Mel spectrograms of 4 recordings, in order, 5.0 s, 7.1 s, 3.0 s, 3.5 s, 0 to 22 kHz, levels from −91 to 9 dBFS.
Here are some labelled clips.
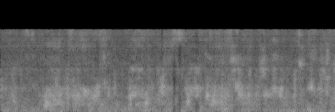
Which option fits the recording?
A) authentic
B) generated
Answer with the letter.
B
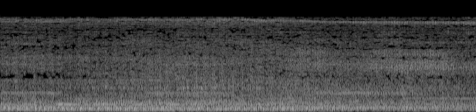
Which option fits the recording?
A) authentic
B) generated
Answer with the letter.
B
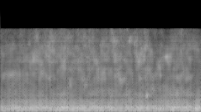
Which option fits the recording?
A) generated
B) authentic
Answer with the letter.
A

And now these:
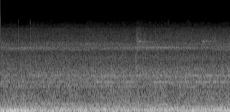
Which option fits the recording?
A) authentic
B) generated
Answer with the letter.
A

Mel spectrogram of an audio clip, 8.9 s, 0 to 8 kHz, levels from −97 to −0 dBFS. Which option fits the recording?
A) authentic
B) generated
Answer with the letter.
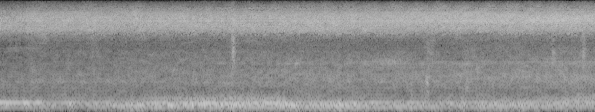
B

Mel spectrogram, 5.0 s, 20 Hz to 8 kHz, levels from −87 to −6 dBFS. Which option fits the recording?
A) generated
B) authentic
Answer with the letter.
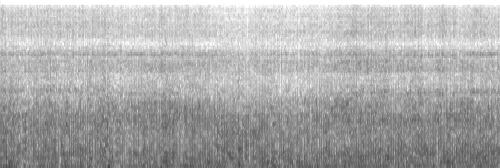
A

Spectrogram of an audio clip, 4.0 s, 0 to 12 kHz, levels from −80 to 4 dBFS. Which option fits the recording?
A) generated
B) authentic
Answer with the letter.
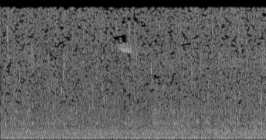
B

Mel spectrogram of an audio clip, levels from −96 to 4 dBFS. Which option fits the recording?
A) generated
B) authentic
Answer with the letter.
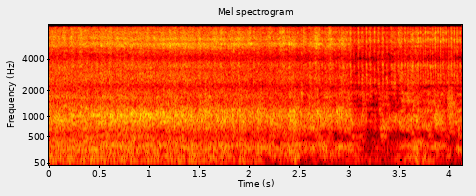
A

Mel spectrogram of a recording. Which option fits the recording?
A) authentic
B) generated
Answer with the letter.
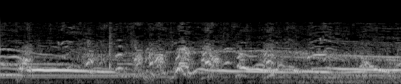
A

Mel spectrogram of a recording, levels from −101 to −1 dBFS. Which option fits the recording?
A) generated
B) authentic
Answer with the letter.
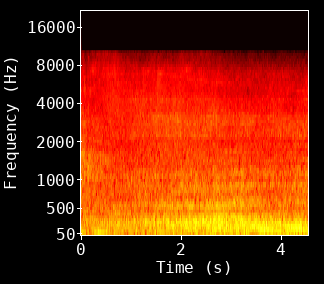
B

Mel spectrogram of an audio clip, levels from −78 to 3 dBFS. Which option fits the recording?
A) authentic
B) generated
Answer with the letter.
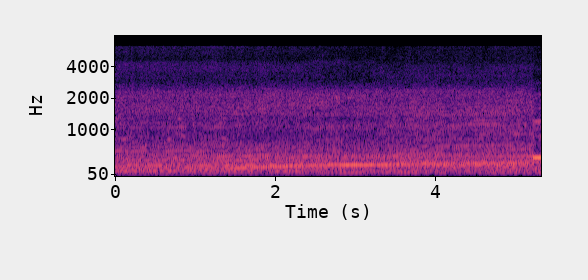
A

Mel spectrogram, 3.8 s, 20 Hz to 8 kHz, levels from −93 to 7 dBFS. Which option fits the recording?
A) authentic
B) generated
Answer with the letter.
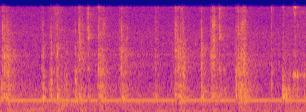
A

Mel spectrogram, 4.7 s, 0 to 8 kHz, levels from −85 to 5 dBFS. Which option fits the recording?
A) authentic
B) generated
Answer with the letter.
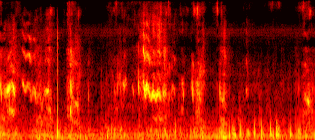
B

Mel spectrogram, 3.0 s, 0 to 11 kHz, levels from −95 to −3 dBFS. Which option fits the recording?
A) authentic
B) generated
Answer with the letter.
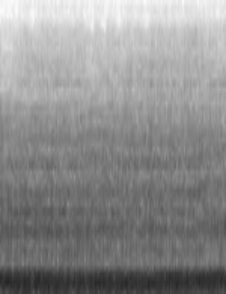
B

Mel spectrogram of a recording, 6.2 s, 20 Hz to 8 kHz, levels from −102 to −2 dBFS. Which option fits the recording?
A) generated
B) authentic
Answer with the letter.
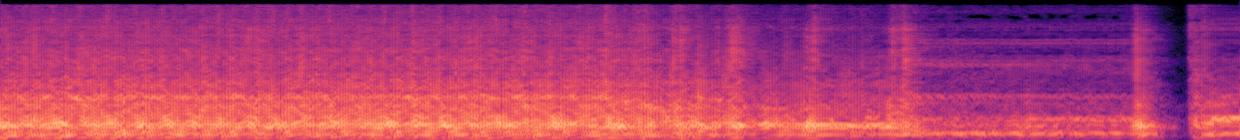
A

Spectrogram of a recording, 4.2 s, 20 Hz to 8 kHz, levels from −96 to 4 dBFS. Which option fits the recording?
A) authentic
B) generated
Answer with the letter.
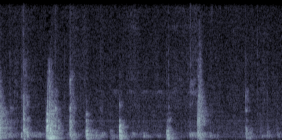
A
